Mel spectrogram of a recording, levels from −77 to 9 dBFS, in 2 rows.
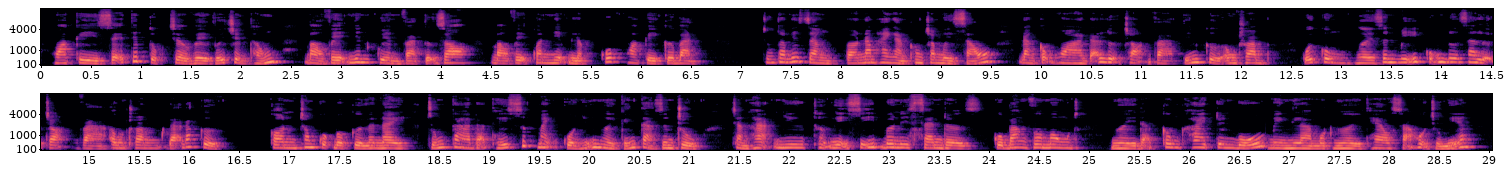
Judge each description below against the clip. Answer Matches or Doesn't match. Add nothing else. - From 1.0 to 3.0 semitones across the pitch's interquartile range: Doesn't match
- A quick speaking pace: Matches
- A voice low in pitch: Doesn't match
